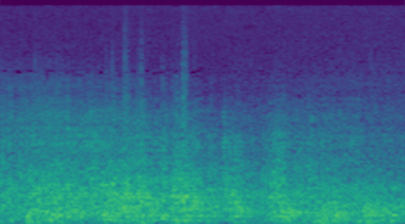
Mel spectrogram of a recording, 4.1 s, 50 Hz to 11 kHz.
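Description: A heavy thunderstorm in Xenia on April 3, 1974, the day of a tornado outbreak, roars steadily, with dense rain and a deep rumble of thunder rolling underneath, loud and continuous throughout with no voices.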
